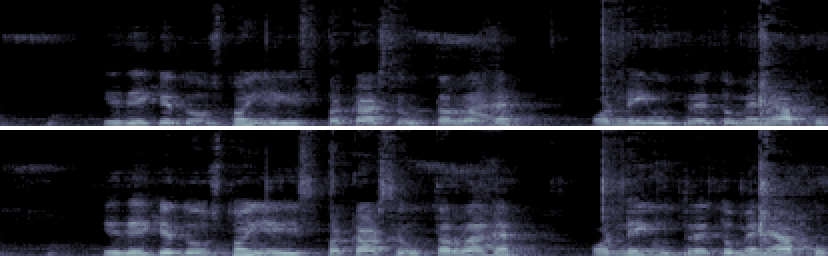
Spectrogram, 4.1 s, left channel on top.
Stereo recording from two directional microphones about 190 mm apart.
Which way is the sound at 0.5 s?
45° right (ahead or behind).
